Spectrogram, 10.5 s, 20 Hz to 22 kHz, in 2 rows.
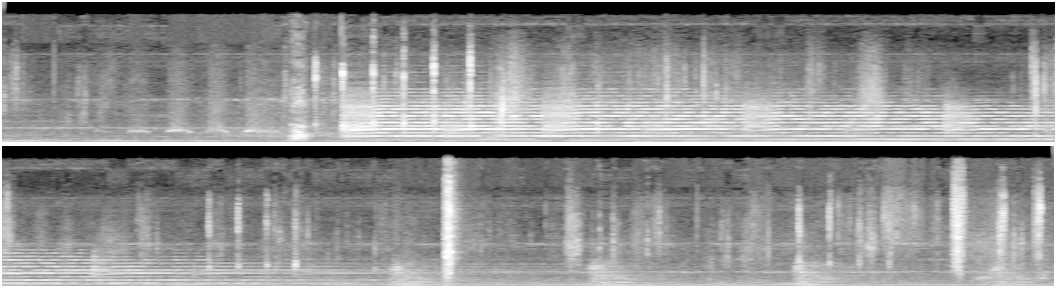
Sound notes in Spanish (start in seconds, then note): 3.8 Ladridos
